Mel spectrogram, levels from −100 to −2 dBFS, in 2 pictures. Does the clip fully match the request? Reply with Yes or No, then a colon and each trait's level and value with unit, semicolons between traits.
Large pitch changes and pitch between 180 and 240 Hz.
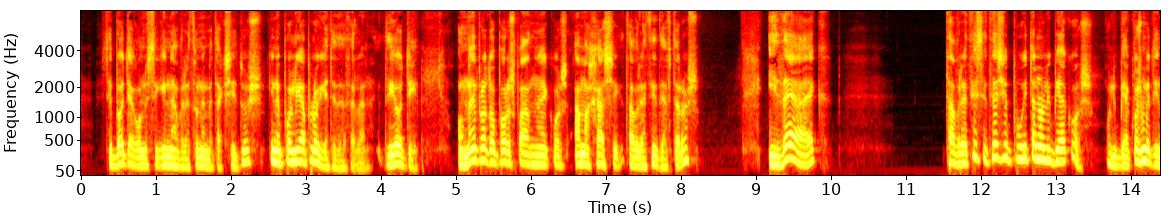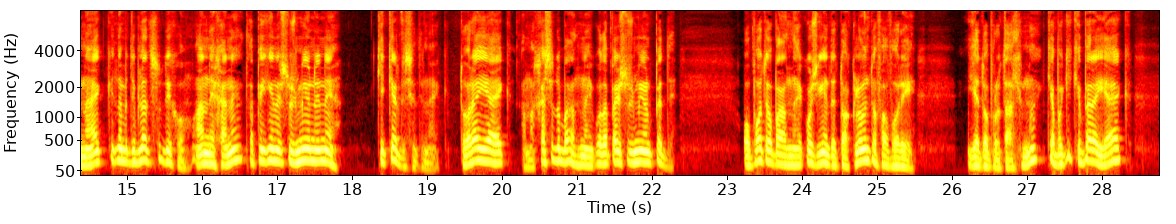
No: wide, 6.2 semitones; medium, 140 Hz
